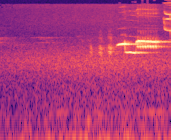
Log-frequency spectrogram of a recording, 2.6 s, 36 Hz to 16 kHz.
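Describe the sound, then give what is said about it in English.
A wood thrush sings a short phrase of clear, flute-like whistled notes, with one higher note near the end, over a steady outdoor background hiss; no one speaks. “Wood thrushes, as common as they are, have actually declined over 50% in the last 50 years.”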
